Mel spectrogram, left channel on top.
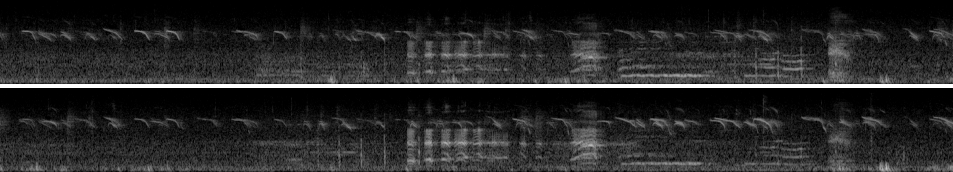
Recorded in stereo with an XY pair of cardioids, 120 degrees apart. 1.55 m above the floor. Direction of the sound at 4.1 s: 35° right.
